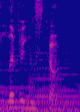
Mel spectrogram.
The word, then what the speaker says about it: Livingstone: David Livingstone. It's pronounced Livingston, I know, because Dr.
